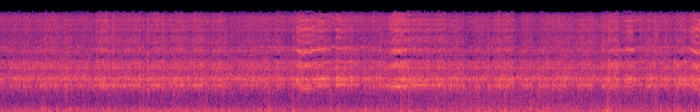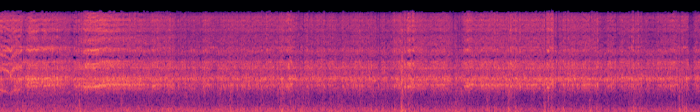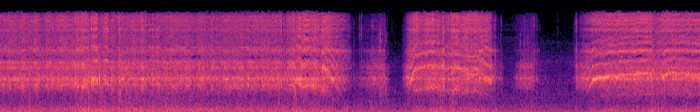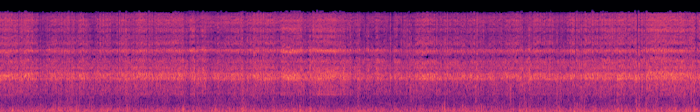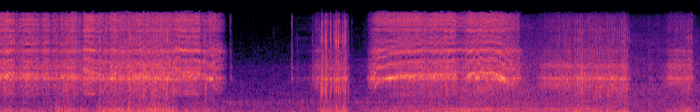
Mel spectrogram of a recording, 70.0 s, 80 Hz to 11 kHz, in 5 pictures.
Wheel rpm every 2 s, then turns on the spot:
230, 230, 230, 230, 230, 230, 230, 220, 230, 230, 230, 240, 240, 230, 230, 230, 230, 90, 130, 20, 150, 160, 160, 160, 160, 160, 160, 160, 160, 160, 40, 40, 150, 50, 20.
66-68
